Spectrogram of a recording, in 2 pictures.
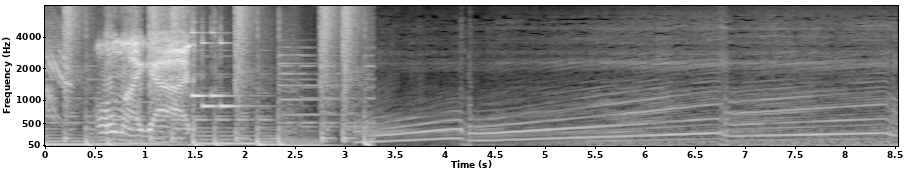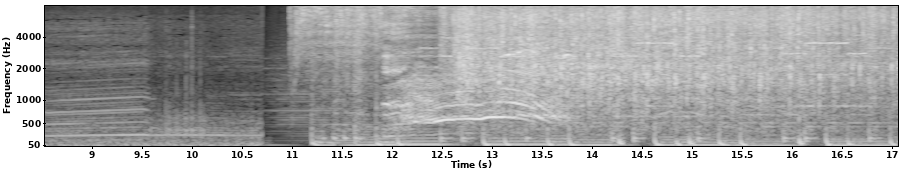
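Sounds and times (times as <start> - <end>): car engine accelerating: 3.0 - 10.7.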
